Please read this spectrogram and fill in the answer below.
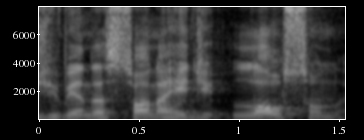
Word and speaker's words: Lawson: de 6.000 pontos de venda só na rede Lawson. É assim que pronuncia isso.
